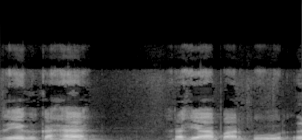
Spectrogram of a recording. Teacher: ਰੇਗ ਪੋਲਾ ਹੀ ਬੋਲਣਾ, ਰਿਗ ਨਹੀਂ ਕਹਿਣਾ।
